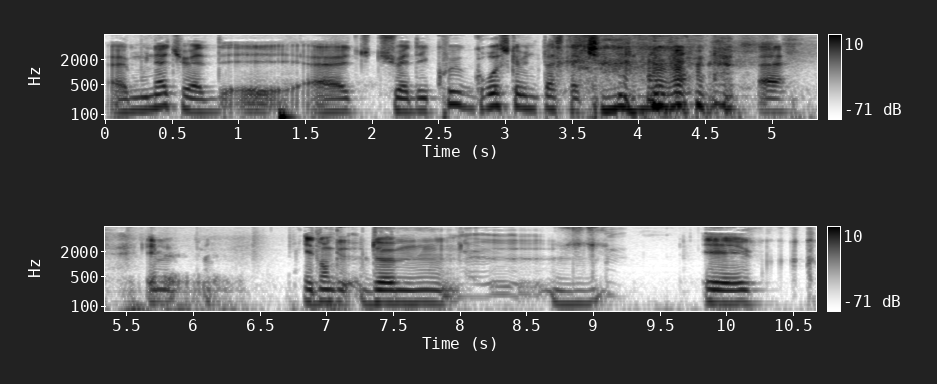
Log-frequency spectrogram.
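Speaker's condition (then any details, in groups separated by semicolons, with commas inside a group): Stuttering; stuttering since early childhood, severe until age 20; until age 20 unable to say two words in a row, school oral work difficult; repeated words, prolonged sounds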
